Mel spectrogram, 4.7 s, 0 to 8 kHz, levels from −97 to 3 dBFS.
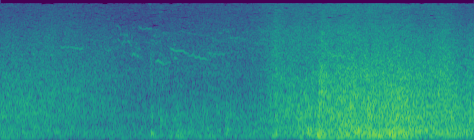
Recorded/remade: recorded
